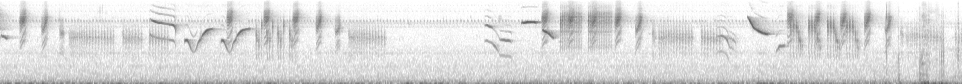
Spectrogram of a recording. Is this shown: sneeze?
no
